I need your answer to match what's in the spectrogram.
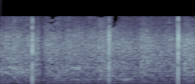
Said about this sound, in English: Clap your hands like you really mean it unto the Lord today.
